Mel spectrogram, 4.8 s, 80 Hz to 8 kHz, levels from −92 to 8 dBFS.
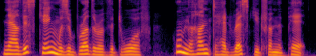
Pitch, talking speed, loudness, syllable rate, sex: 180 Hz, 215 wpm, -17 LUFS, 5.0 syllables/s, female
